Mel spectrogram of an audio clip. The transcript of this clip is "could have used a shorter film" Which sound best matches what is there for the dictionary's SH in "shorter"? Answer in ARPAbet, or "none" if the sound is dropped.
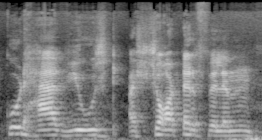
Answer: SH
